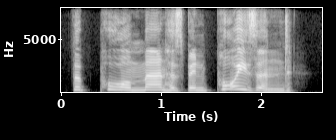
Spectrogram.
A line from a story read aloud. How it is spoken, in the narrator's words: cried D'Artagnan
